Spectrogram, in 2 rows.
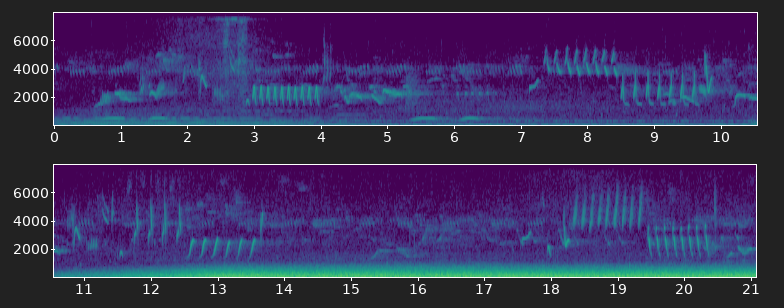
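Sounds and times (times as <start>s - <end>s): songbirds trilling and chirping: 0.0s - 21.0s
low rushing noise: 10.6s - 21.0s.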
